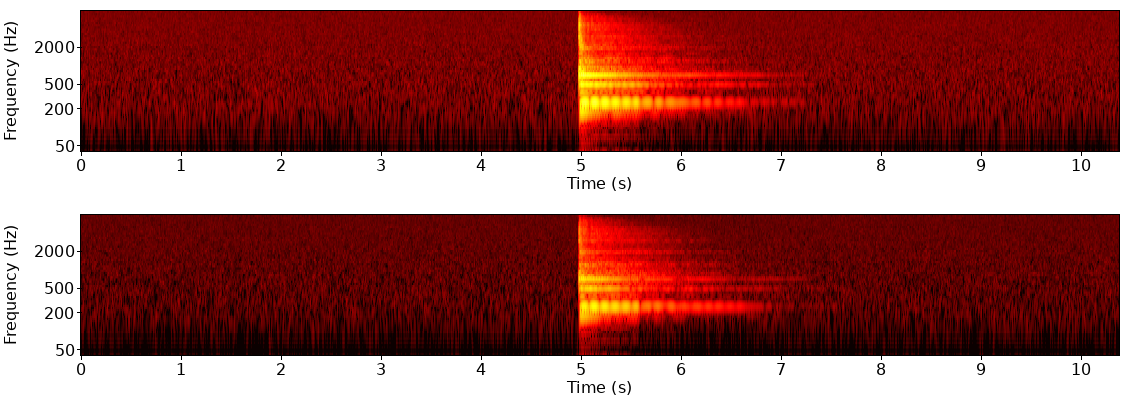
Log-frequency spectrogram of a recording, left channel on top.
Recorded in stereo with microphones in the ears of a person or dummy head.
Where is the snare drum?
30° left (ahead or behind), 0.7 m.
